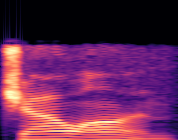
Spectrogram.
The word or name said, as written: Chao'an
